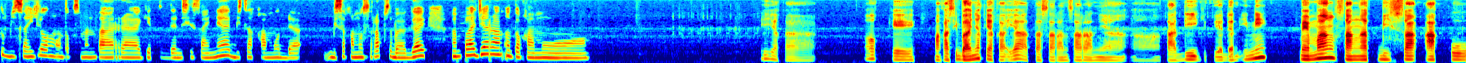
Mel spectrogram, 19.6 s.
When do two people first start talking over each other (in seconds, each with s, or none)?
none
